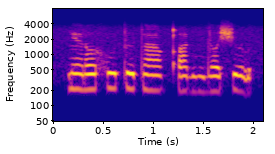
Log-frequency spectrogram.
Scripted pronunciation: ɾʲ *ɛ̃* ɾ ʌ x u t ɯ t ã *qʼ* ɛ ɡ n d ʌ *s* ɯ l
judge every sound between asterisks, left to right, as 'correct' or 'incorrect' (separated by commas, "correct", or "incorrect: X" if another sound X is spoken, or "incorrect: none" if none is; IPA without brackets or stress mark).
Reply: correct, correct, incorrect: ʃ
